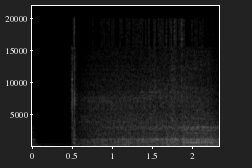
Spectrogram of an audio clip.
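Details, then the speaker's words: Ford Cortina MK3 Kent engine starter, solenoid bypassed to power windings directly: sharp click then steady even high spin with no grinding or dragging; normal starter motor free spin. "that was me bypassing the solenoid and just activating the windings of the starter direct"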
